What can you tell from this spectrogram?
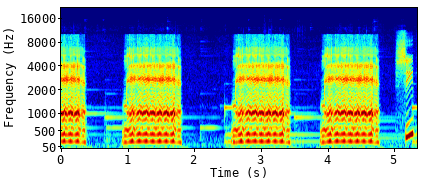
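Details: Sheep in a children's animal sounds compilation giving four loud, evenly spaced bleats, each about a second long with a strong quavering tremble, separated by short gaps, with soft music notes between them.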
